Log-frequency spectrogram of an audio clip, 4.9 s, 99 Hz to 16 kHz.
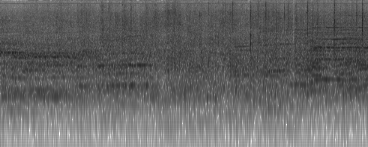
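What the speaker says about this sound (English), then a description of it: "the crowd coming to their feet in appreciation of these 2 fighters" Applause and cheering from an MMA event crowd rising to its feet for two fighters, a dense continuous roar of clapping held steady and loud throughout.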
